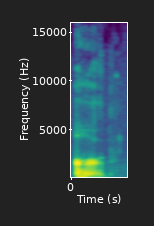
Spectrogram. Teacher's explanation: usually in North America we say herb as you see here there is no H sound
